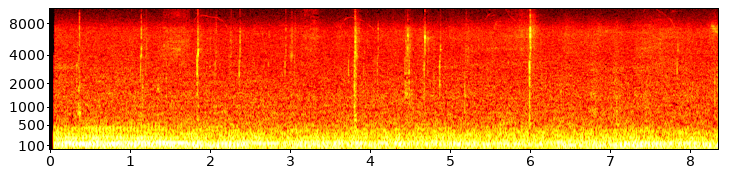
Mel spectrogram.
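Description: A steady low rumble throughout, with a few short sharp ticks scattered through it.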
